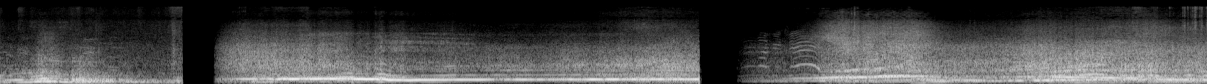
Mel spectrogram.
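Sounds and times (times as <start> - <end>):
car engine at high revs: 2.2 - 7.0, 8.2 - 12.0.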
